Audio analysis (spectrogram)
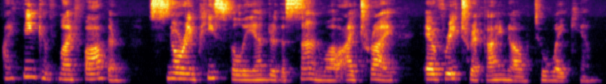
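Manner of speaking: ordinary delivery, nothing marked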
